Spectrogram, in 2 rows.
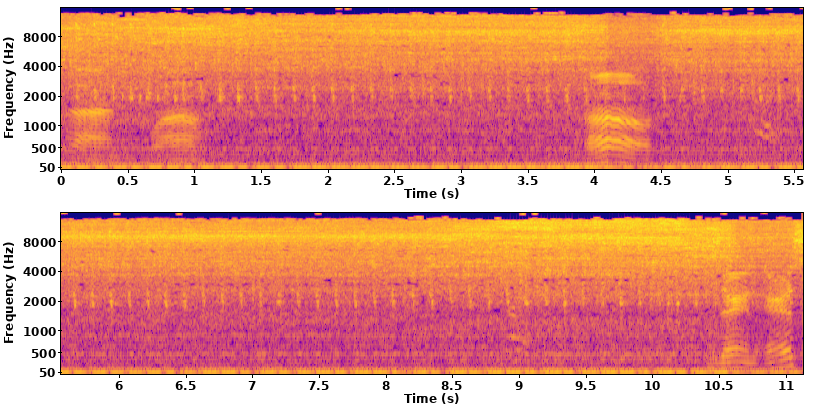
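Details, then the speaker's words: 1991 Nissan 240SX running, engine shaking on poor mounts: uneven lumpy idle with irregular stumble about three pulses a second; misfire, suspected vacuum leak or plugs, wires, cap and rotor. "did you hear that that's misfiring this was firing like crazy man"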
